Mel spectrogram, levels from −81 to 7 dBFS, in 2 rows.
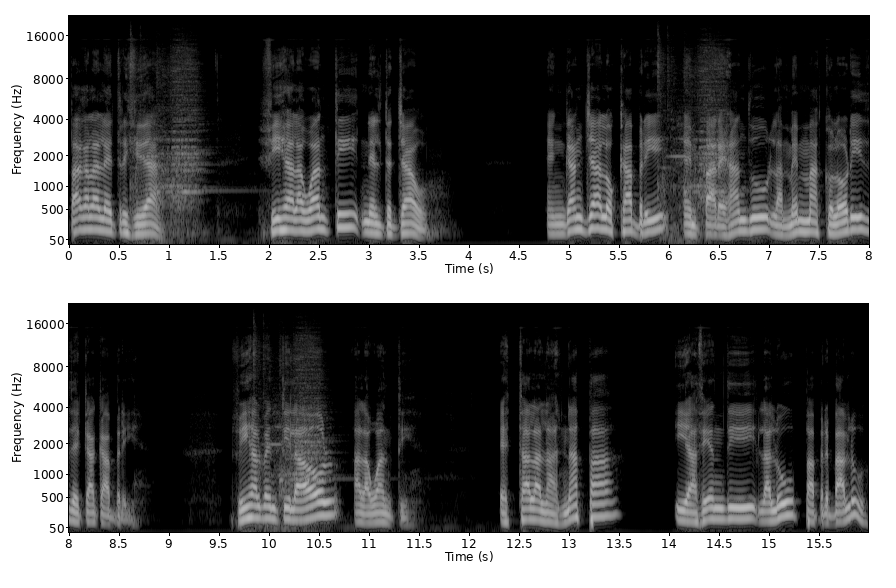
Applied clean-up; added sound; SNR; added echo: none; Dishes, pots, and pans; 19 dB; none.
